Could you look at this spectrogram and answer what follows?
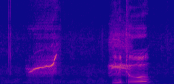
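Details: Parrot talking: a clear rising whistle, then a louder harsh, speech-like burst with stacked tones, quiet room hum between.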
